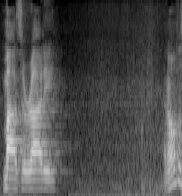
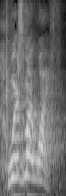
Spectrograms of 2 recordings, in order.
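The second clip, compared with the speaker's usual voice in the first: high, loud plea; frightened cry; 12 semitones higher, 3 dB louder than usual. Acted. Injured husband asking the nurse, high and loud. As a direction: call out in fear for her. Patient panicking.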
